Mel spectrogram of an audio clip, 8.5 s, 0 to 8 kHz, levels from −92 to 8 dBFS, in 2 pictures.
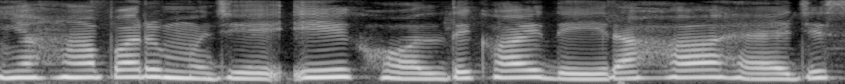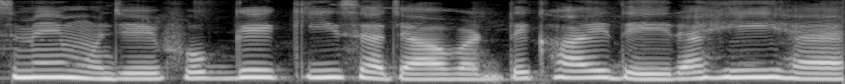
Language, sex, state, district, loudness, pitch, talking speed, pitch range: Hindi, female, Chhattisgarh, Bastar, -12 LUFS, 235 Hz, 140 wpm, 200-250 Hz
